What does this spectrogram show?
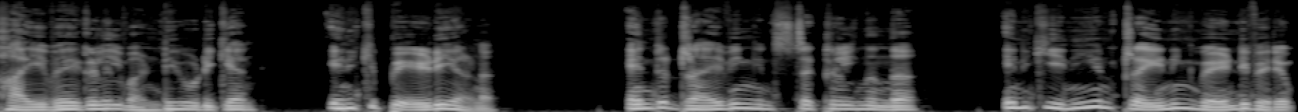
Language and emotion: Malayalam, fearful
